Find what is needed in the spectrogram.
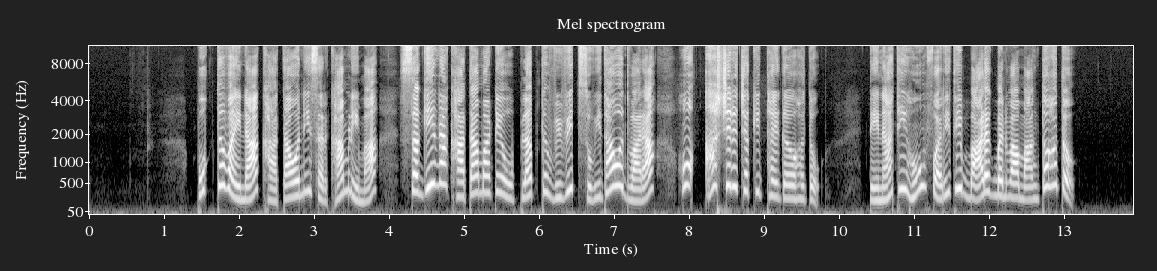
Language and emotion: Gujarati, surprised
